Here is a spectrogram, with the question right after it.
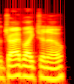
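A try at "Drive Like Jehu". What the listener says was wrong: There's no N in that word. There's no N. There's no N. Jehu. I don't even know if Jehu's the right pronunciation. those sounds, In the sounds of Jehu, there is a Jehu.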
